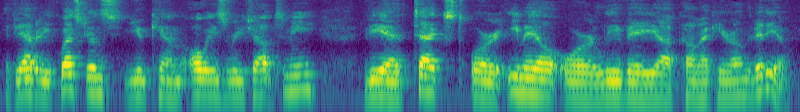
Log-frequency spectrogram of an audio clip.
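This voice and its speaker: An American man with a mellow, mid-range voice speaks a little slowly and fairly evenly, casually explaining the equipment in his home office. He's a hobbyist radio operator showing off his setup in an indoor radio room, and the recording has a roomy echo with faint background noise.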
